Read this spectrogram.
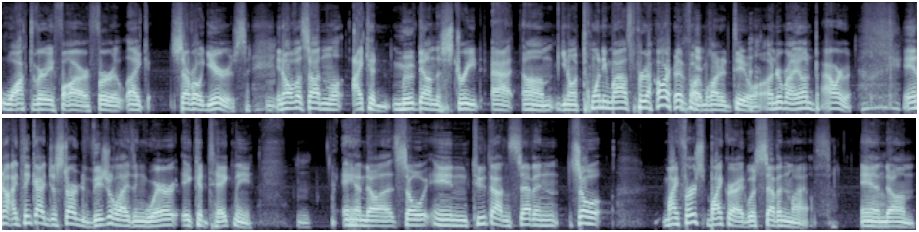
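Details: Real male patient with Friedreich's ataxia, a condition causing loss of muscle control and balance and slurred speech; ataxic dysarthria (Friedreich's ataxia).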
